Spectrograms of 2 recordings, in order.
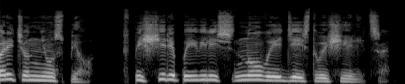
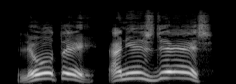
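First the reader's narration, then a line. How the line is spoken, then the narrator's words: Servile shout. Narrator (Russian): подобострастно выкрикнул Щуп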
